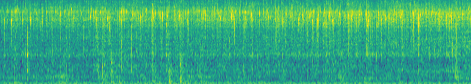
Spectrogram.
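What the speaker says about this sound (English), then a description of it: "the olive oil is about medium high. We're just going to let it brown on both sides." Steak browns in olive oil over medium-high heat, giving off a loud, steady, close-up sizzle and crackle that keeps going with no voices.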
